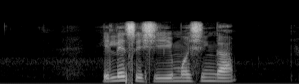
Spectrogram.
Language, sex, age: Tsonga, male, 20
